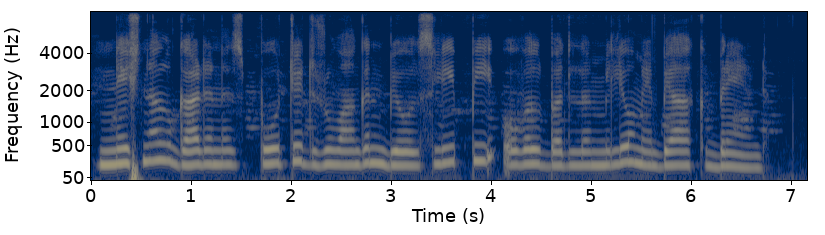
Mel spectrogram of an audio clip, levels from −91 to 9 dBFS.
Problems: continuous background conversations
